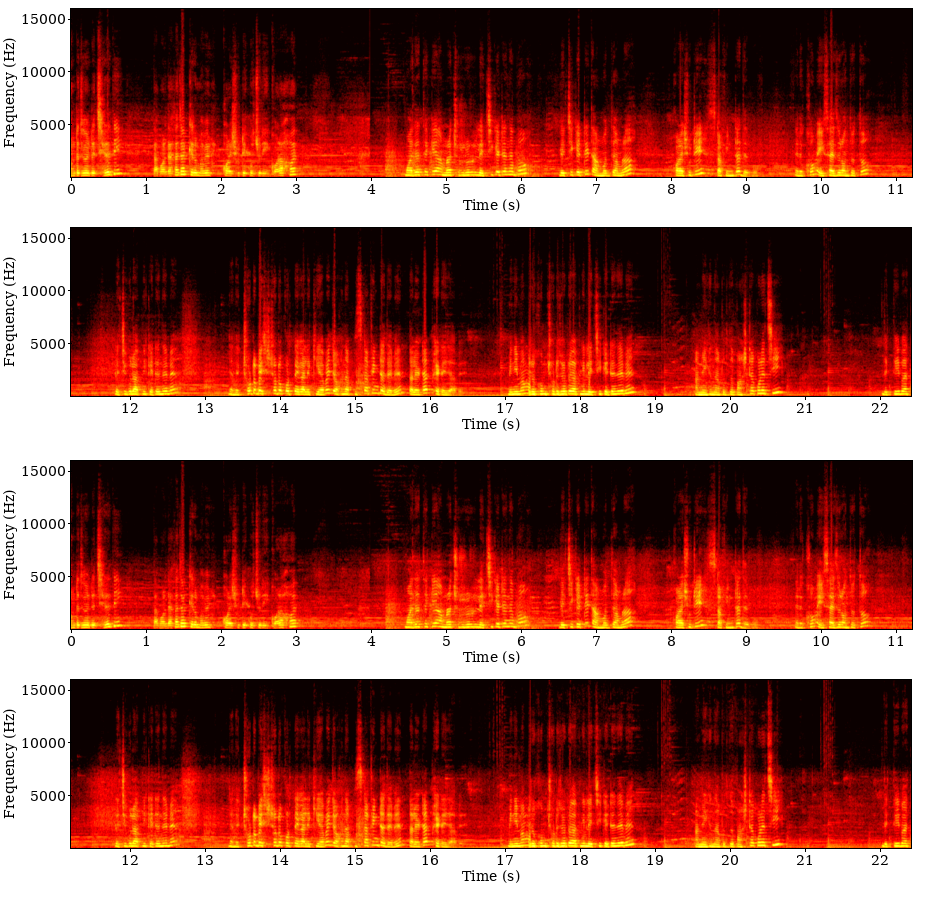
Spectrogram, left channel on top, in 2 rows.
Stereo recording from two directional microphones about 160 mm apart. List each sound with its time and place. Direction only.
0.0 s speech: 10° right (ahead or behind)
4.4 s a woman's voice: 45° left (ahead or behind)
11.9 s a woman's voice: 45° left (ahead or behind)
17.3 s a woman's voice: 30° left (ahead or behind)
